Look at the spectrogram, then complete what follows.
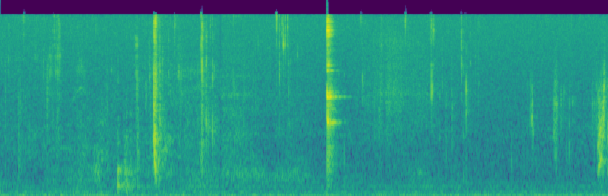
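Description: Soft eating and mouth sounds with small clicks, then, about three seconds in, drinking glasses clink once with a brief ring.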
